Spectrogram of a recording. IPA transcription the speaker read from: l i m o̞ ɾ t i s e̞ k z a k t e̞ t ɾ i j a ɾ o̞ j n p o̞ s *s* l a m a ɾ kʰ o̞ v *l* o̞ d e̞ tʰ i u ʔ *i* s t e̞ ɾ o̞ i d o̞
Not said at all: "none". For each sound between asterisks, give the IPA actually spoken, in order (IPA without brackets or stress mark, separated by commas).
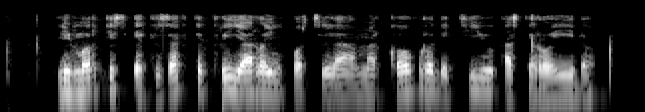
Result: t, ɾ, a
